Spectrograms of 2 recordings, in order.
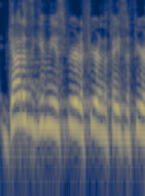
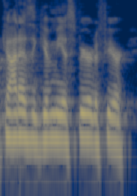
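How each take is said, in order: First: Fast and higher, rattled off in one breath; the preacher to the congregation, a rushed anxious declaration; rushed urgent declaration. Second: Said in the usual way. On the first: Shown as a demonstration. Fire it off fast and pitched up. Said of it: "I don't even need, see". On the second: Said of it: "declaring the word".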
